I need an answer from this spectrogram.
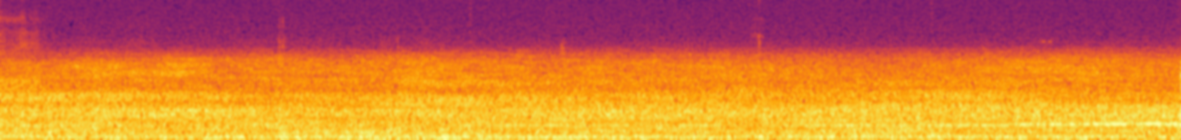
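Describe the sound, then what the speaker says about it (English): A steady, loud jet roar from an Atlas Air cargo jet making a full-length takeoff roll at Chicago O'Hare, holding constant for the whole stretch with no speech over it. "Looks like Atlas is going to have a full-length takeoff here."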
